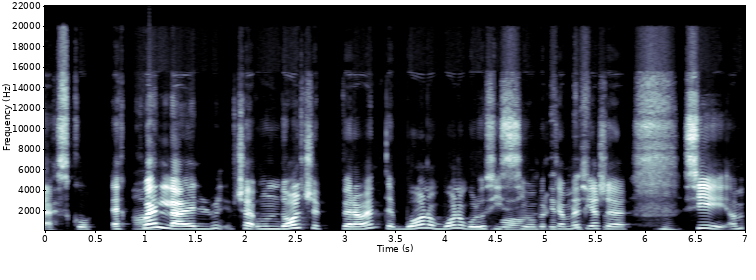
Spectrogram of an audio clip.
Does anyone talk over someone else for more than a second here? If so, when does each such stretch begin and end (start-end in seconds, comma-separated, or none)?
4.5-5.7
